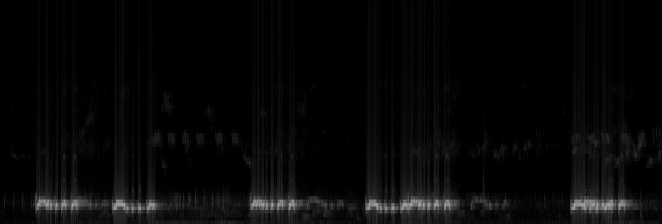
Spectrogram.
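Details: Local zebra dove, kerot and bekur style, calling to lure other zebra doves. Four bouts of rapid rolling coos, each about a second long and often doubled, come at intervals of about two seconds.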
